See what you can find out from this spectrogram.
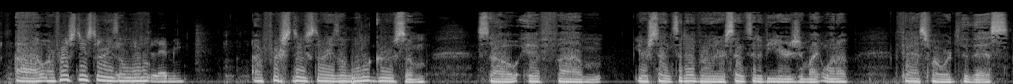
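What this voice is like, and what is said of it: Congested, sick-sounding voice. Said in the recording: “apologize for my voice. I'm still getting over a sinus infection, so if I sound gross”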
